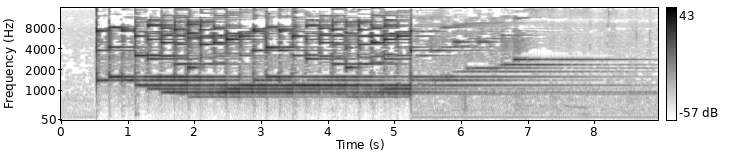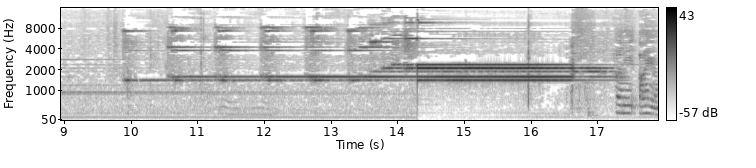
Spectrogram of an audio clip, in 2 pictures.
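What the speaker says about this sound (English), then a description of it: "I mean, it's tinkly little bells," Small orchestral bells played by a percussionist ring in bright, overlapping patterns, loud and close, with sustained shimmering tones and brief pauses between phrases.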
